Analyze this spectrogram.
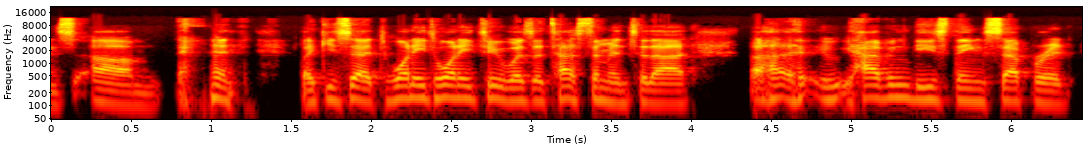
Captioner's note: chuckles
